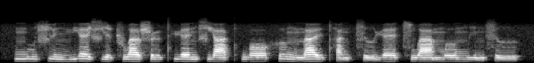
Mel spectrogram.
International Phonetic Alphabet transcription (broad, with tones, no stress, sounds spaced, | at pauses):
m u˨˦ ɕ y˨˩ n m j ɛ˥˨ ɕ i˨˩ ʈ͡ʂ w ä˦ ʂ ɻ̩˨˦ t̪ʰ ɥ ɛ˦ n ɕ j ä˨˩ kʰ w ɔ˨˦ x ɤ˥˨ ŋ n̪ a˥˨ ɪ̯ t̪ʰ a˩ n t͡s ɹ̩˨˦ ɥ ɛ˦ t͡s w ä˦ m ɤ˦ m i˨˦ n s ɹ̩˦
